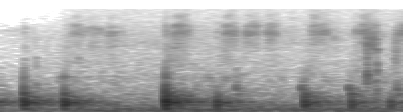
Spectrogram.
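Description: Marker writing on a whiteboard: a quick, uneven string of short strokes and taps as words are written.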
